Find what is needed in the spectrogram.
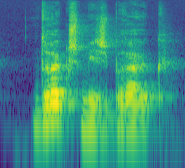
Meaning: drug abuse
- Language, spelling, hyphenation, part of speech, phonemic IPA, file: Dutch, drugsmisbruik, drugs‧mis‧bruik, noun, /ˈdrʏɡs.mɪsˌbrœy̯k/, Nl-drugsmisbruik.ogg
